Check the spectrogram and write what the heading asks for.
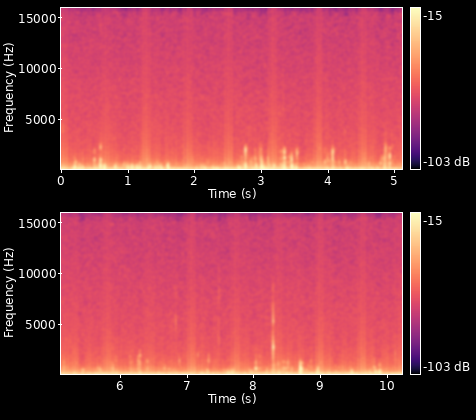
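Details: Stomach noises recorded through the night: low gurgles and rumbling bursts from the abdomen, typical bowel sounds (borborygmi) of gas and fluid moving.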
